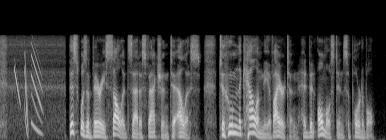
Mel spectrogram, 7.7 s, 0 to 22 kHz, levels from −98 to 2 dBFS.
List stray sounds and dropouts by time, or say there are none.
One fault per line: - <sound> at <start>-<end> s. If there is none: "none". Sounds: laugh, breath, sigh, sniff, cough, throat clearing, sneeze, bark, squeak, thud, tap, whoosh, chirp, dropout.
- chirp at 0.3-0.9 s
